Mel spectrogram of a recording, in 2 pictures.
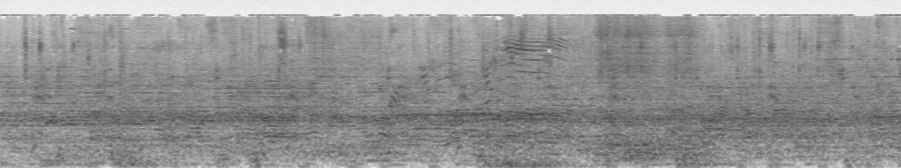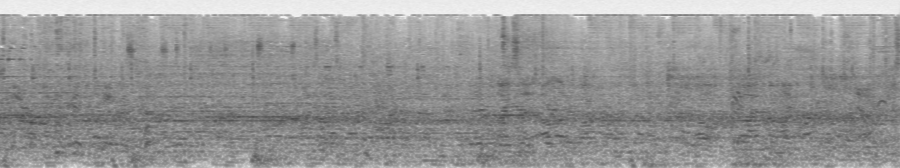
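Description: Video game fight sounds of punches and hits play.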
